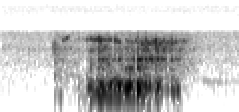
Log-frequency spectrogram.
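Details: Sleeping bull terrier dog snoring: one low, rattling snore lasting about a second in a quiet room.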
